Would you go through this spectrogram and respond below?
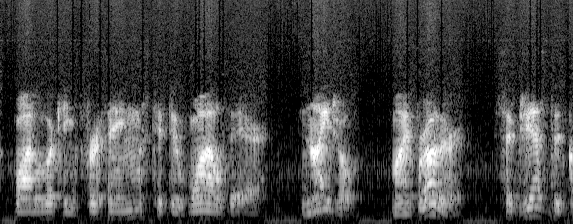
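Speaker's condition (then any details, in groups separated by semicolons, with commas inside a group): Cerebral palsy; uses wheelchair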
